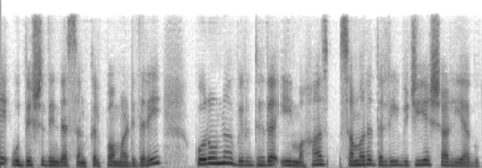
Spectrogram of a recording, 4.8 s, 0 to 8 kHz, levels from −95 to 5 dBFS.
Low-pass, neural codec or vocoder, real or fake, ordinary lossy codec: 7.2 kHz; codec, 16 kHz, about 1 kbps, DyCAST, with the encoder's durations; fake; MP3, 64 kbps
